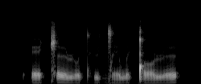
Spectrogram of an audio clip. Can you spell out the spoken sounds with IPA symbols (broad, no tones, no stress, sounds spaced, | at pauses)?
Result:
ʔ ɛ ǁ ə ɹ o tʰ ʉ ɡ͡ǀ ɛ w ə ǃ ɔ ɹ ə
